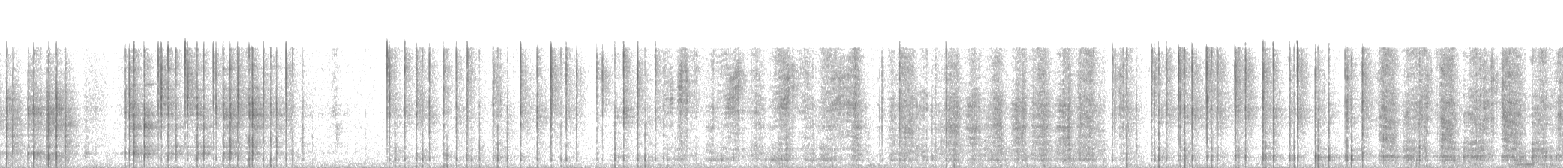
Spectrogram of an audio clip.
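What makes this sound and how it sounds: Long nails tap and scratch a Yankee Candle glass jar filled with solid red wax and wrapped in a paper label. The result is a quiet, dense stream of crisp, bright clicks and scratchy rasps with almost no low end, broken by a brief pause near the two-second mark before the tapping resumes steadily.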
